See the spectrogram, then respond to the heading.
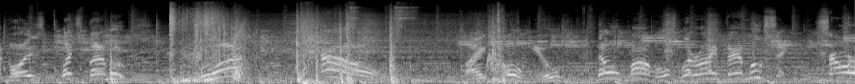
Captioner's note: trips on marbles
